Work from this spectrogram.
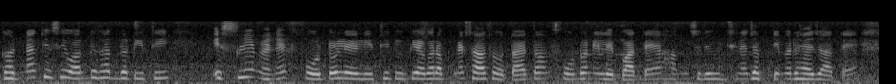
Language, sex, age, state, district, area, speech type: Urdu, female, 18-30, Uttar Pradesh, Gautam Buddha Nagar, urban, spontaneous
